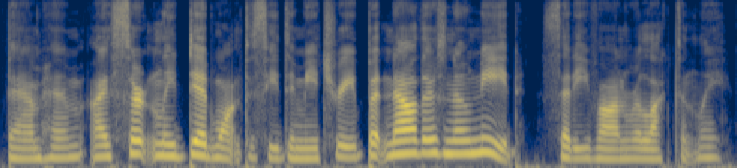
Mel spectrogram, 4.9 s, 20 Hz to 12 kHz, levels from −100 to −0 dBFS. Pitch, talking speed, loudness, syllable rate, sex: 185 Hz, 210 wpm, -22 LUFS, 5.4 syllables/s, female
